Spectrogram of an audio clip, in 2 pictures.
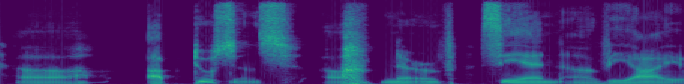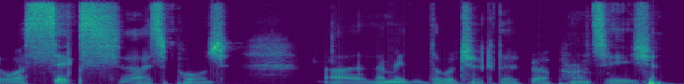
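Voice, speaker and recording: A man giving a casual unscripted lecture, halting with many fillers and stopping to check how words are pronounced. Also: a bass voice, gravelly, pushed and bright, breathy edge, no room sound. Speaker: solo video lecturer.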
